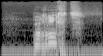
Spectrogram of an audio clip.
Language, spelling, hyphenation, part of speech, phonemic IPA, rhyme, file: Dutch, bericht, be‧richt, noun / verb, /bəˈrɪxt/, -ɪxt, Nl-bericht.ogg
- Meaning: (noun) 1. message 2. news 3. communication; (verb) inflection of berichten: 1. first/second/third-person singular present indicative 2. imperative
